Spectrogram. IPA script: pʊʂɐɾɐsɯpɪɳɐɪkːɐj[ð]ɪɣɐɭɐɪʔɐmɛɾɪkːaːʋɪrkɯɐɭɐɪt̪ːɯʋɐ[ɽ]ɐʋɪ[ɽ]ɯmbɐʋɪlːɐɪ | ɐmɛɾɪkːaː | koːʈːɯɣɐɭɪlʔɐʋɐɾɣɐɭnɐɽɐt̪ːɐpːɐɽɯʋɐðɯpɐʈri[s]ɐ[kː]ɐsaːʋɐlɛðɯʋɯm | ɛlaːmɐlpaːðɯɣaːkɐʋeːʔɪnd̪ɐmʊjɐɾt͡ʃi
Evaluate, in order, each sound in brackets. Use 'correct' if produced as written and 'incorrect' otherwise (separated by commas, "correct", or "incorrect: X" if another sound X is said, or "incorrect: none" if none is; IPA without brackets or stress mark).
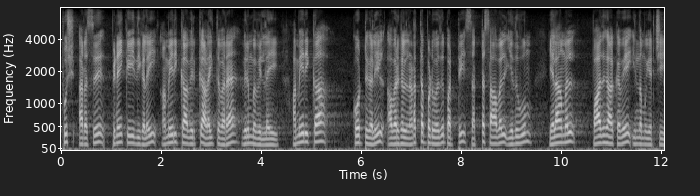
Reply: correct, incorrect: ɾ, incorrect: ɾ, correct, incorrect: ʈː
